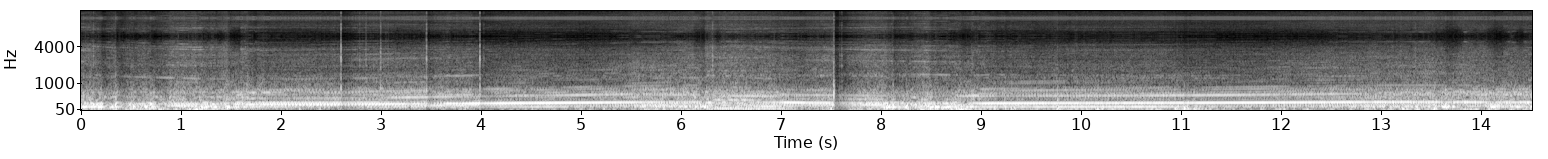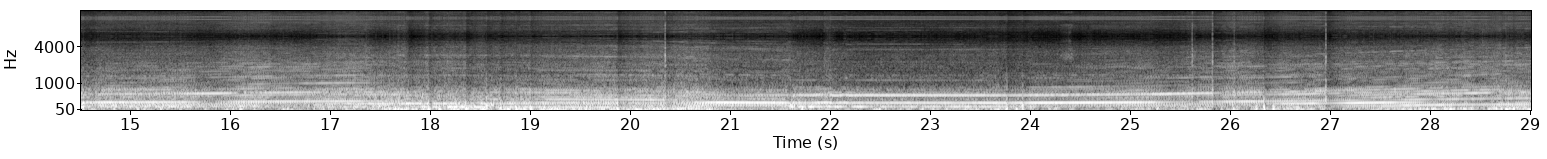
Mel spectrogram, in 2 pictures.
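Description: A track car's engine heard from inside its caged cabin while it laps a circuit. The engine note climbs with the revs and falls back over and over as the car shifts and slows for corners, with a brief sharp drop about seven and a half seconds in.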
